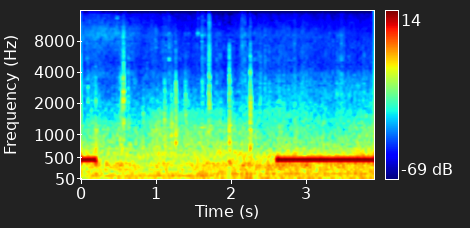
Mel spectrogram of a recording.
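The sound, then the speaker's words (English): Ringback tone from an outgoing telephone call ringing out: the last moment of one steady, low, humming tone, a pause of about two seconds, then the next tone holding until the end. “Let's call Nick and hope he picks up.”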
